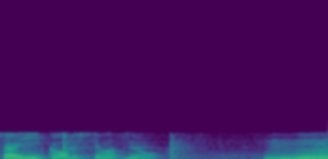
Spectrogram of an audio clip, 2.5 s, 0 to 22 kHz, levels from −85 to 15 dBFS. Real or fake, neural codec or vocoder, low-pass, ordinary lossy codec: fake; vocoder, 44.1 kHz, 128 mel bands every 512 samples, BigVGAN v2; 3.6 kHz; none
